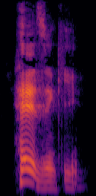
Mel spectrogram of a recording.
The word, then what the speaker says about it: Helsinki: Aber äh, also in Finnischen wird auf der ersten Silbe betont. Helsinki.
